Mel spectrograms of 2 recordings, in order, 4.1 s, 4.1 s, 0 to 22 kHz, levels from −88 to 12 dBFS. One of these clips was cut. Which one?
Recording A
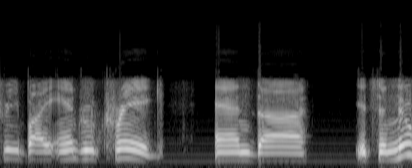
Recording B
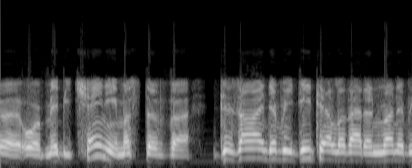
B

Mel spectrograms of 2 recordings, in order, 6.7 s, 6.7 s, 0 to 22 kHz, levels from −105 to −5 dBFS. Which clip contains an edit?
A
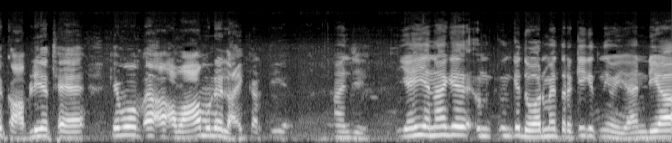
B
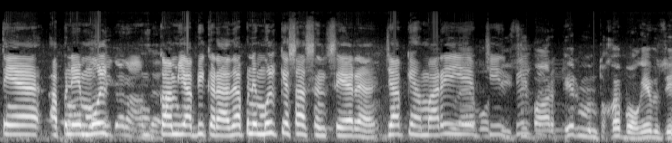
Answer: B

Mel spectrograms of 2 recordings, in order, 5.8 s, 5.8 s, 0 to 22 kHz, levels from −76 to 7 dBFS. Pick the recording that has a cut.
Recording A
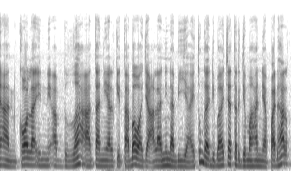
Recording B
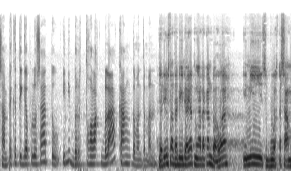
B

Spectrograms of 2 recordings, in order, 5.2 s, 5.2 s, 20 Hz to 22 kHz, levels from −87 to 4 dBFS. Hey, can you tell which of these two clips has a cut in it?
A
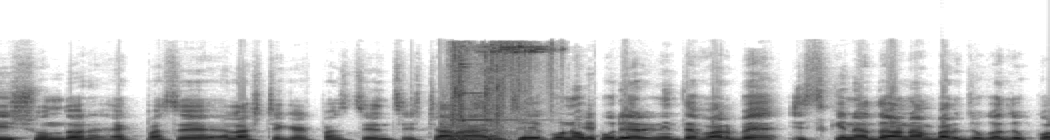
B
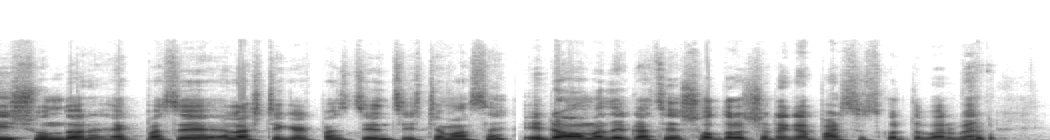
A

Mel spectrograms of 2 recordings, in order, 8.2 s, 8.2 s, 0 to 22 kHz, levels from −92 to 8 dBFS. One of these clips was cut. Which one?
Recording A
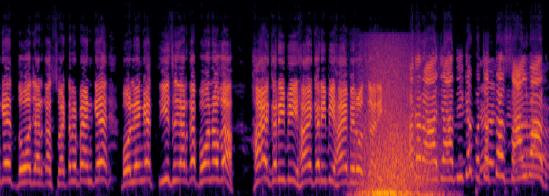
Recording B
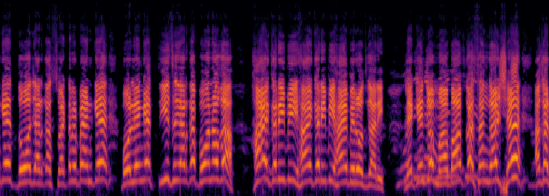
A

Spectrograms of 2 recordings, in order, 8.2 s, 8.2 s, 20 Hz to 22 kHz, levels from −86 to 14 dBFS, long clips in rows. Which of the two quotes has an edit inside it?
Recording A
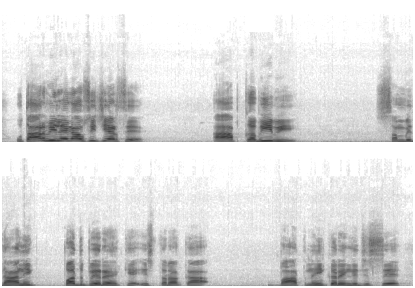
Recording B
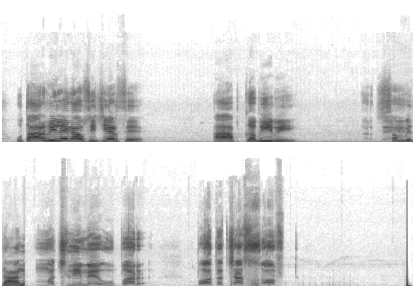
B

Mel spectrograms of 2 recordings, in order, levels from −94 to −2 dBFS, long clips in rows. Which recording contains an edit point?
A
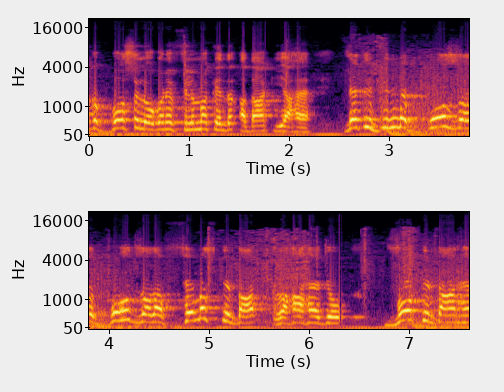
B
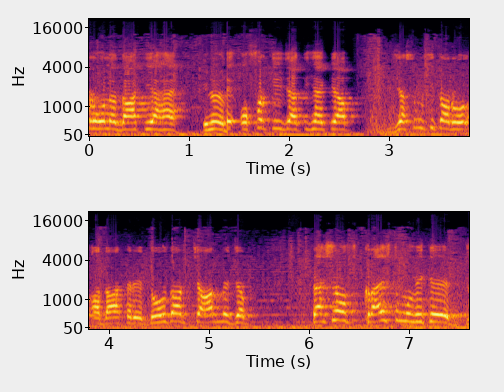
B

